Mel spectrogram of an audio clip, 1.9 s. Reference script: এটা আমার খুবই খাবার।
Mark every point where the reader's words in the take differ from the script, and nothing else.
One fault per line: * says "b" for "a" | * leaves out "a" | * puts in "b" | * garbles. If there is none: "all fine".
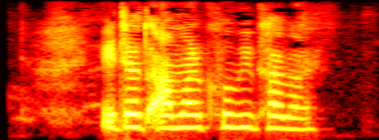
all fine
